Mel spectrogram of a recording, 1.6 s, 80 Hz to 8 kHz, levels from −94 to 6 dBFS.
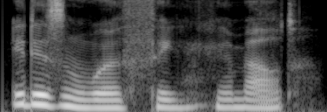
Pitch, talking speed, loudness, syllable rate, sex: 175 Hz, 185 wpm, -19 LUFS, 4.9 syllables/s, female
